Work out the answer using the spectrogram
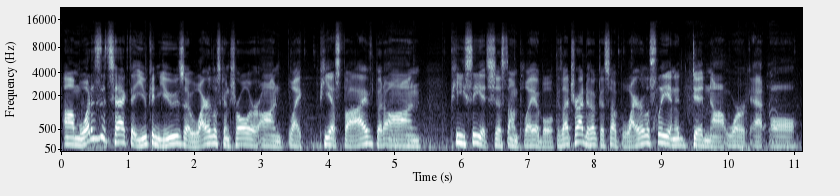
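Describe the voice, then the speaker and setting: A man's voice: medium pitch, expressive, normal speed, slight background noise. A man hosting a live gaming stream, chatting casually with viewers as he plays at his desk at home. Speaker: game streamer.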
